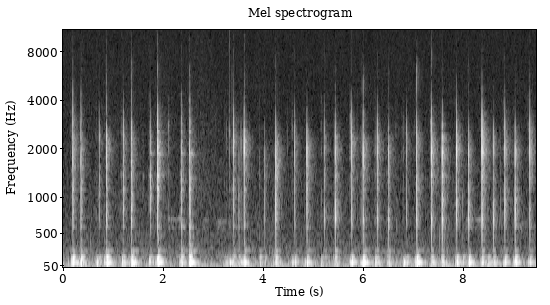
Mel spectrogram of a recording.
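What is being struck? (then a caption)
Plastic mechanical keyboard. A mechanical keyboard with a white case and pastel plastic keycaps is typed on in an uneven but steady run of short, separate clicks, with moments of long nails tapping and scratching across the keycaps. Each keystroke is a quick, bright tap that dies away fast, over a constant low hum.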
